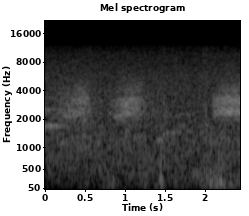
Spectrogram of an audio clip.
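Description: Faint, harsh bird calls: several short calls in a row. There is one soft thump about a second and a half in.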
